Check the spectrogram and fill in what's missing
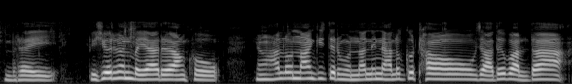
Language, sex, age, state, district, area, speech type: Bodo, female, 60+, Assam, Kokrajhar, rural, spontaneous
